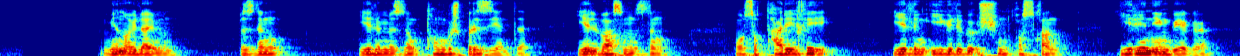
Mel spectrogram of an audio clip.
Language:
Kazakh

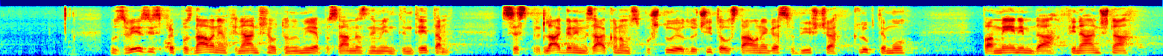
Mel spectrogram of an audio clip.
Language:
Slovenian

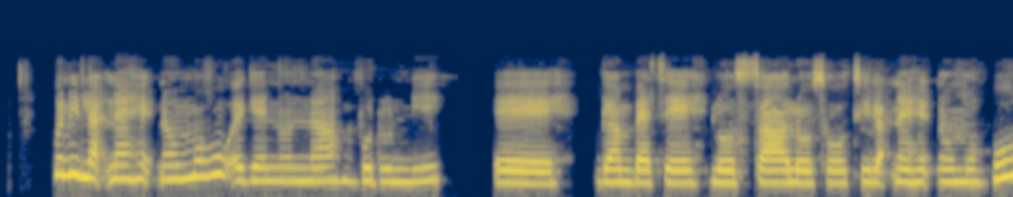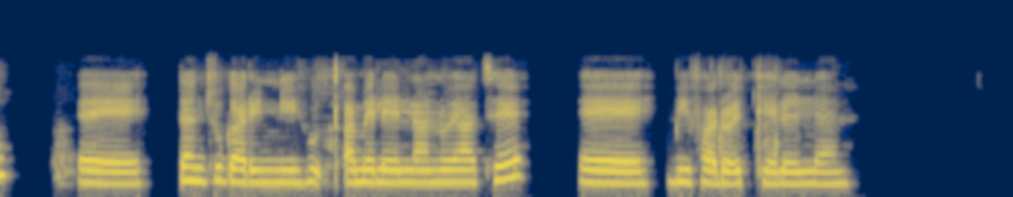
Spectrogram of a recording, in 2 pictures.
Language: Sidamo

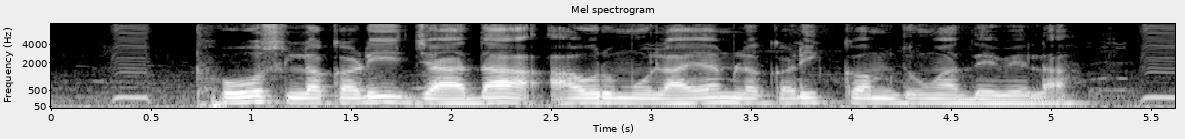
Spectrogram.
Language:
Bhojpuri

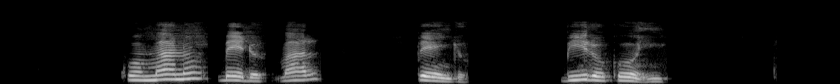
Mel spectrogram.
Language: Luo (Kenya and Tanzania)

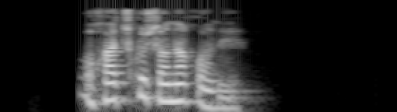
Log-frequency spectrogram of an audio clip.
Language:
Laz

